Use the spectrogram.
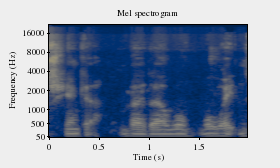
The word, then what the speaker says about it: Sencha: shinka because uh my my name is spelled s-e-n-c-h-a but it's uh the gaelic is pronounced shinka and a lot of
